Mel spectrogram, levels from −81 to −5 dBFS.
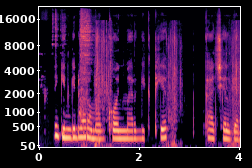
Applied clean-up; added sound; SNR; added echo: classical method spectral subtraction.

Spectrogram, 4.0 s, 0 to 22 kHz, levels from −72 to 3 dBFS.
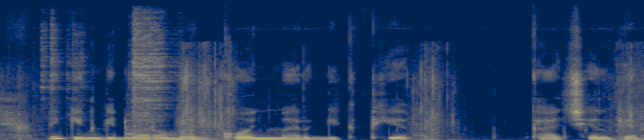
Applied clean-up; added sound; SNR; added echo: none; Cutlery, silverware + Crumpling, crinkling; 11 dB; none.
